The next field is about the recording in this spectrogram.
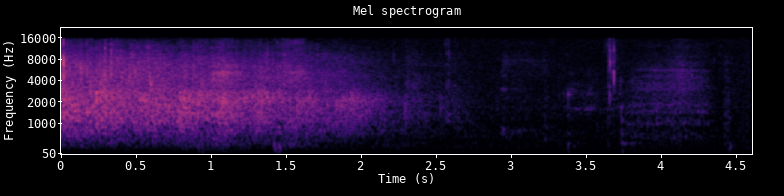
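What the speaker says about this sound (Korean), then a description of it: "우리 그분들에게도 격려의 박수 드리겠습니다" Congregation applause of encouragement at a dawn church revival service, a steady wash of clapping that fades over a few seconds into a few scattered claps and light knocks in a quiet hall.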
